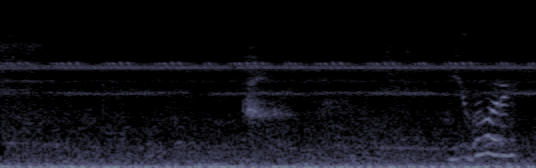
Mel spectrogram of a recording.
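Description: Crickets trilling steadily, a faint high continuous chirring, over a low steady hum; a faint voice speaks briefly near the end.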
